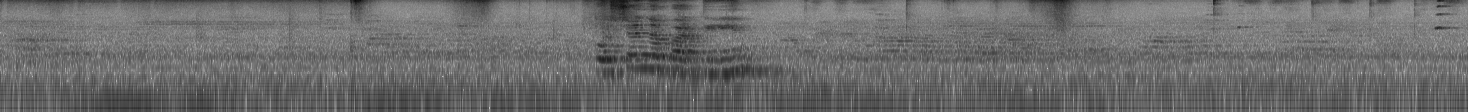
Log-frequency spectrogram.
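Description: A woman speaks calmly, as if teaching.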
